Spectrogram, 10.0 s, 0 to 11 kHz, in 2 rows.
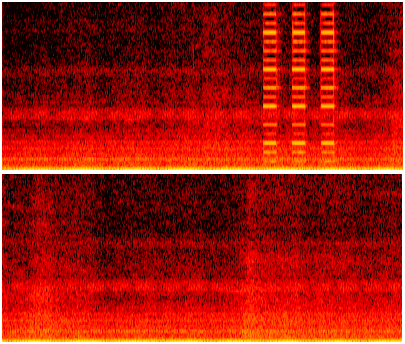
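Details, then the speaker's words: BMC RESmart BiPAP YT-30 demonstration with no mask attached: three quick electronic beeps over steady hum, a low minute volume alarm that cleared when the outlet was blocked. "मैं आगे से block किया है इसको लो minute volume का alarm था"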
